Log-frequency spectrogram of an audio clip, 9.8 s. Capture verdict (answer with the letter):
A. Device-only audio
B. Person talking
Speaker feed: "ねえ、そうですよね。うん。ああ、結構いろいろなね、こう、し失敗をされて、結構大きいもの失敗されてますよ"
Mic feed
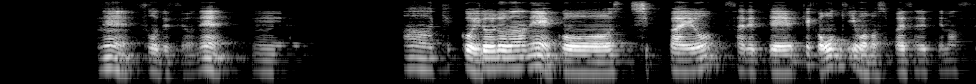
A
